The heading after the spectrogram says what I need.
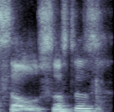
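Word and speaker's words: Sole Sistas: And we got Soul Sisters, SOLE. Yes, I'm pronouncing it because sometimes y'all might want to know how to spell it.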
